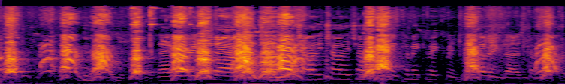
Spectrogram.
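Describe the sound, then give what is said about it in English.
A family's three dogs, smooth-haired Dachshund Connie, long-haired Dachshund Charlie and Clyde, bark and yip in quick, overlapping bursts at Florence Park in Oxford, a steady excited chorus of high-pitched barks running for several seconds with brief gaps. “travelled to Florence Park in Oxford to meet a family and their three dogs”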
